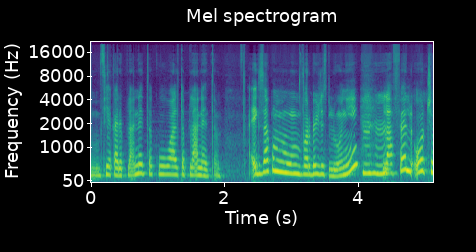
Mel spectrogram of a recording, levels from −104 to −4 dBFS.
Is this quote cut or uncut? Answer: cut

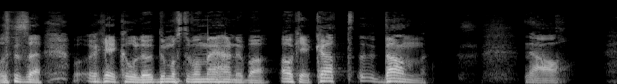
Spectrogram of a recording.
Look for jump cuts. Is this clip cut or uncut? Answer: uncut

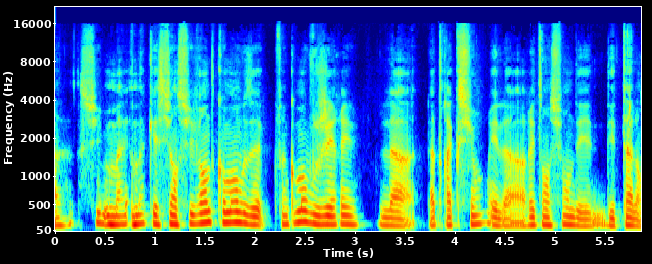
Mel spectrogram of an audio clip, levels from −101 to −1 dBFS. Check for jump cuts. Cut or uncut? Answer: uncut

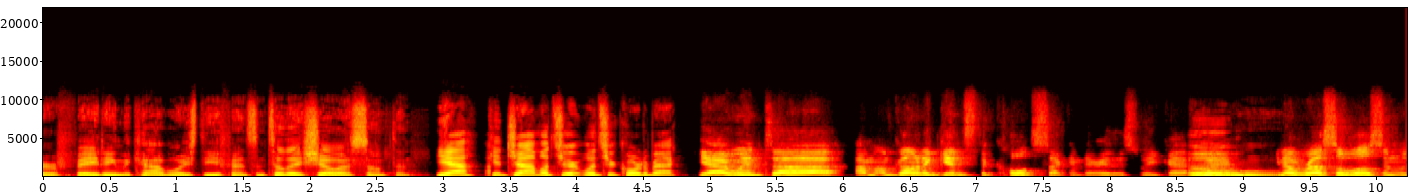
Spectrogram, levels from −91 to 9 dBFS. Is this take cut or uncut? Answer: cut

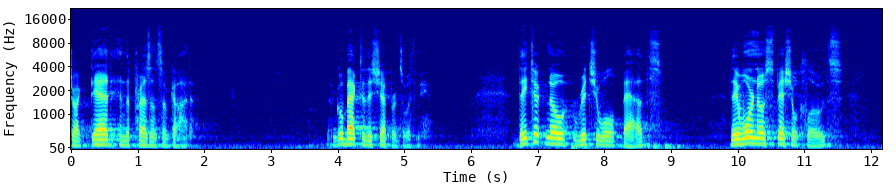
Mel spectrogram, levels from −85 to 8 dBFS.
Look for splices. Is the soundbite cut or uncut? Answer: uncut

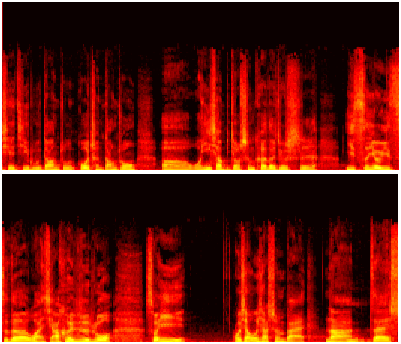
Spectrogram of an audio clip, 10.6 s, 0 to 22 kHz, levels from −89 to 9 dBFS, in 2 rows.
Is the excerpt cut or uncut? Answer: uncut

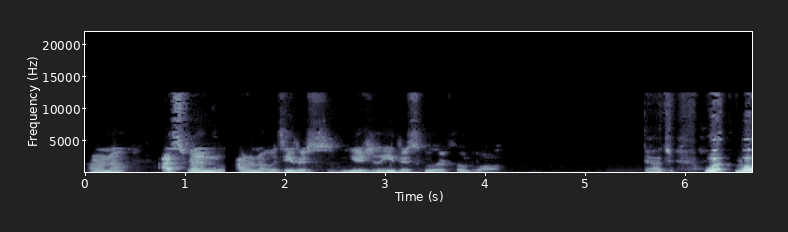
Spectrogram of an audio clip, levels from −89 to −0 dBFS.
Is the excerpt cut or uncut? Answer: cut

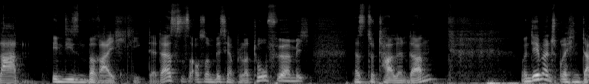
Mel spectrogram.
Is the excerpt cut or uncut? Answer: cut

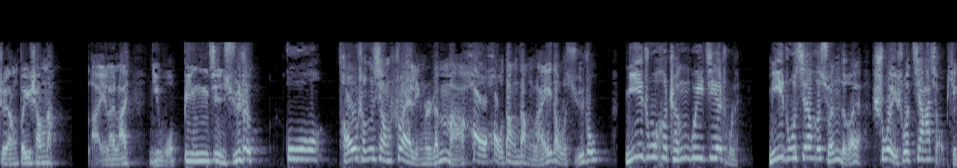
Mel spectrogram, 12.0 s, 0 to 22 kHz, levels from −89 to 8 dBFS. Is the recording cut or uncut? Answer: uncut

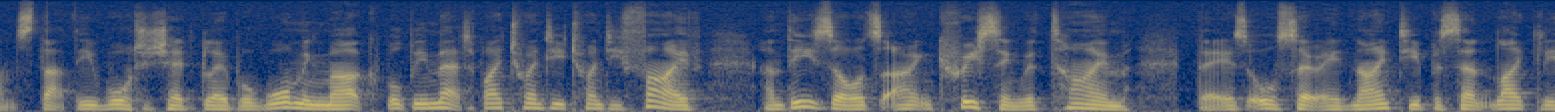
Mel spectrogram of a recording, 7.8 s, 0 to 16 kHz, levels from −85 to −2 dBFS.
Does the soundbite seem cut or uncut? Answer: uncut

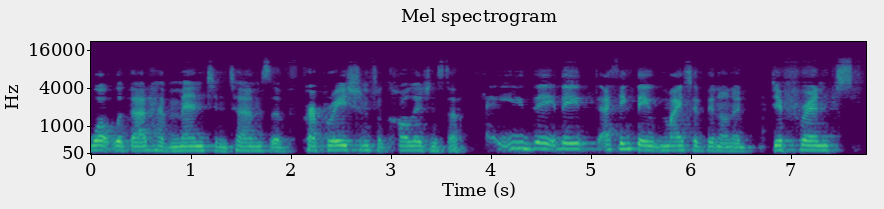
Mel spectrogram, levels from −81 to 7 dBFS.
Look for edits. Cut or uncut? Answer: cut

